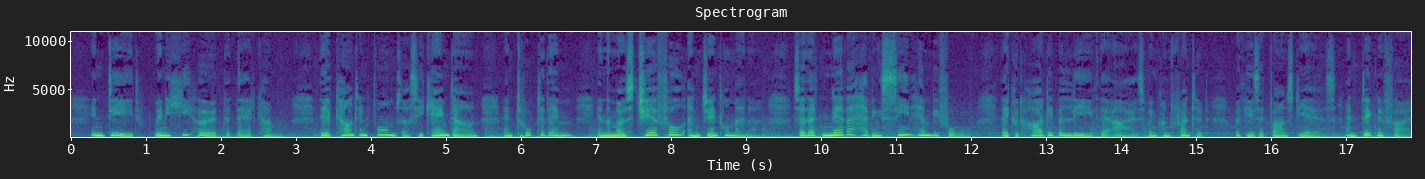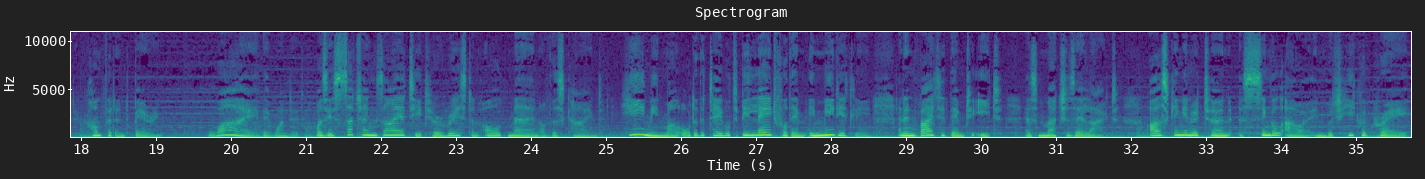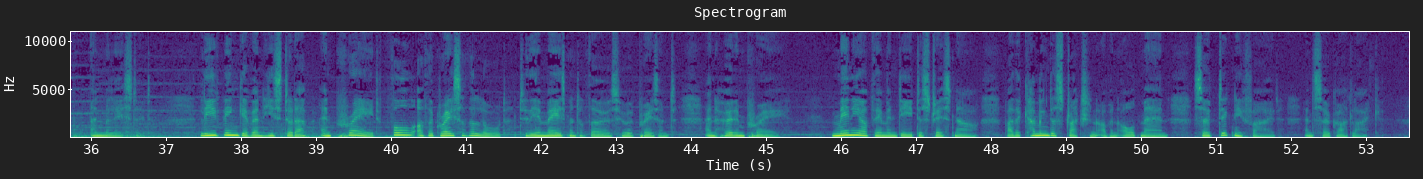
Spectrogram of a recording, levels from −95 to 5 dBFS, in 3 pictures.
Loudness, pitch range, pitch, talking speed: -21 LUFS, 160-215 Hz, 180 Hz, 160 wpm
